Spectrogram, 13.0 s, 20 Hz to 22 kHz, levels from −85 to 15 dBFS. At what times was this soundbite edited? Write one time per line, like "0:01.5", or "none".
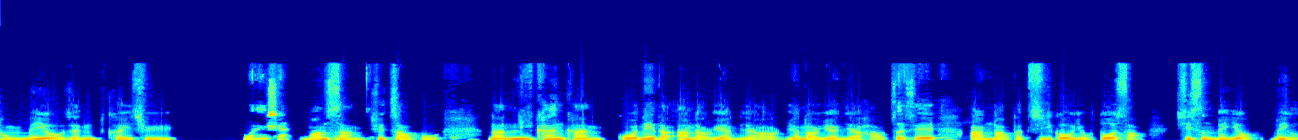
0:03.0
0:06.1

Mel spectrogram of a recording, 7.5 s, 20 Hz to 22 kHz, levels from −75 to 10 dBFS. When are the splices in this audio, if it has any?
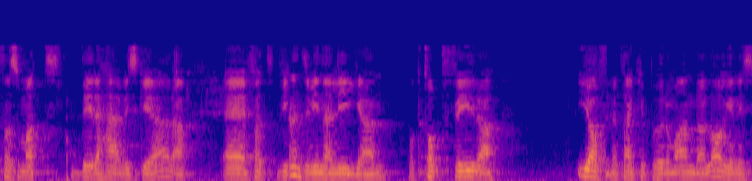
0:02.9
0:04.2
0:06.1

